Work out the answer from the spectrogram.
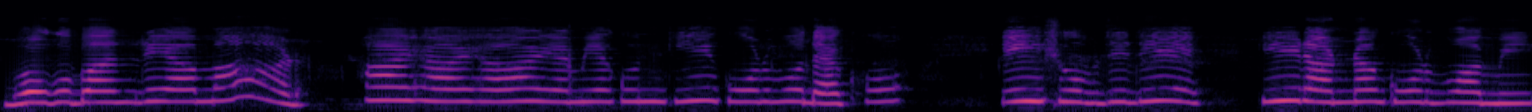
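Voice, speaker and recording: A fussy young village housewife from a doll story, voiced by a woman, with an extremely high, thin voice. She grumbles and scolds her way through every chore. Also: moderate pace. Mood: fussing.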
